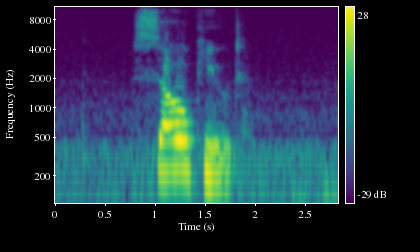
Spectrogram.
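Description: A woman speaks briefly, close to a microphone.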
